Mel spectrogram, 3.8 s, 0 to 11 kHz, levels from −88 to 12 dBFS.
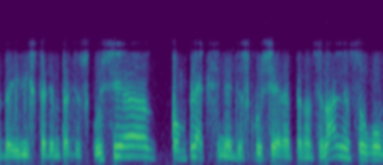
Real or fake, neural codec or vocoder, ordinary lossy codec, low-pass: real; none; AAC, 64 kbps; 7.2 kHz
